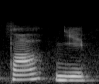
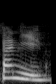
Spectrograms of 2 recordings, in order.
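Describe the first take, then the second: First: "Panier" in two separate beats, pa, then nier; split into syllables. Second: Said in the usual way. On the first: Shown as a demonstration. Teacher dividing a word for a pupil, "Panier" syllable by syllable. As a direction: pause inside "Panier" after pa. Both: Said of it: "On enlève la deuxième syllabe".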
